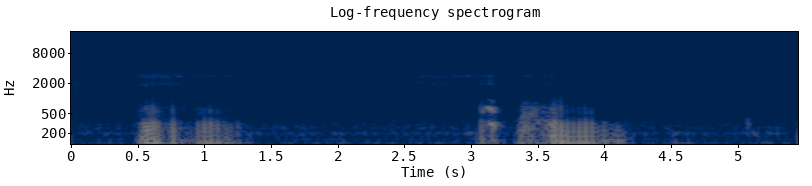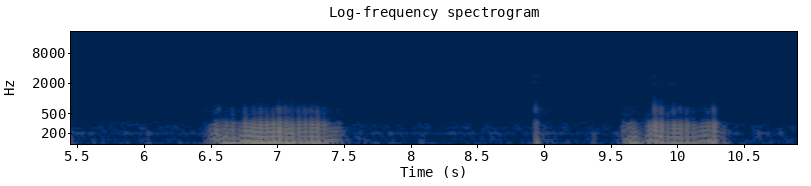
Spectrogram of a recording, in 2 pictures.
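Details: Snoring: low, rattling snores on each breath, about four in ten seconds, with a brief snort between.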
